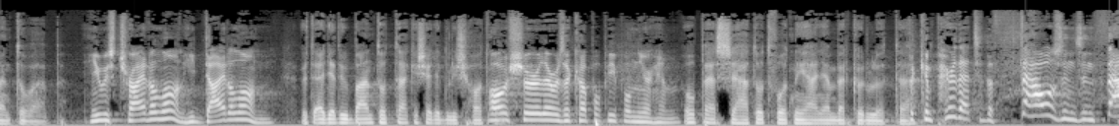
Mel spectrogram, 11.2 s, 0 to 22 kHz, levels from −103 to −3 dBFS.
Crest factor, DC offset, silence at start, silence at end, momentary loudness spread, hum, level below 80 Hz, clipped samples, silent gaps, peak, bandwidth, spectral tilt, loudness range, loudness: 16 dB; 2%; 0 s; 0 s; 10 LU; none; -38 dBFS; under 0.1%; none; 0 dBFS; 16 kHz; -4 dB/octave; 3 LU; -15 LUFS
